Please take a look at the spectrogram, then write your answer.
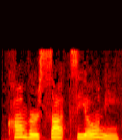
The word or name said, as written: conversazione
